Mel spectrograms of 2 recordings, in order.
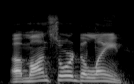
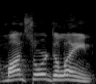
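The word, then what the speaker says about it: Mansoor Delane: is Monsour he'll make sure that you get that right away Monsour delay Monsour okay I like it very much mono Monsour delain Okay so we've learned something there that's that's already uh progress so Monsur Delane uh how big of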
